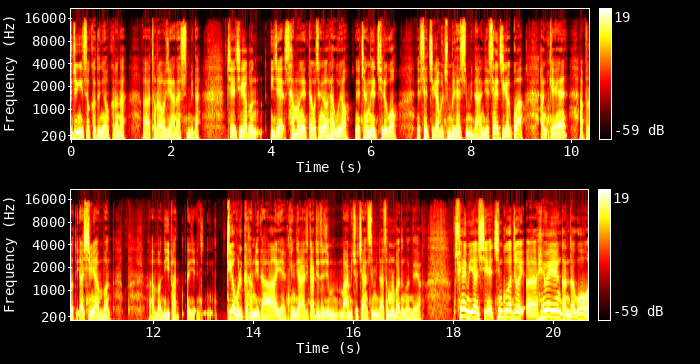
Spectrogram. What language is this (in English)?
Korean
